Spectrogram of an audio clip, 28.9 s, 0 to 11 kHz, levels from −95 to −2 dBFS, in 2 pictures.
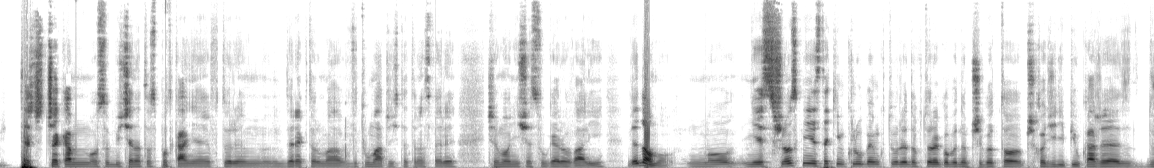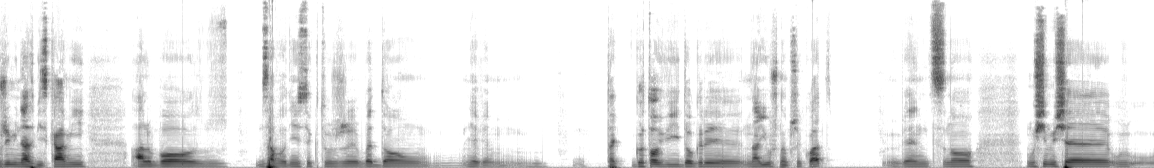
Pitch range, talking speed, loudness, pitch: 110-125 Hz, 115 wpm, -26 LUFS, 115 Hz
